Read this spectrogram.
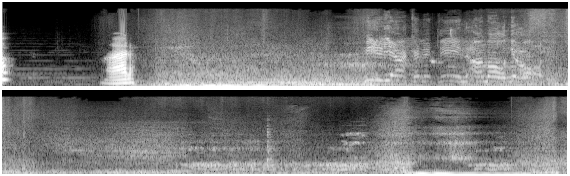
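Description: Flames roar with a deep rumble.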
